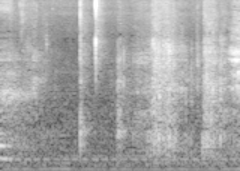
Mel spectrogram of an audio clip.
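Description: Faint clicks and rustling from a clear plastic Tic Tac box of mini boxes being handled and its lid worked open, a few separate small clicks scattered through.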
